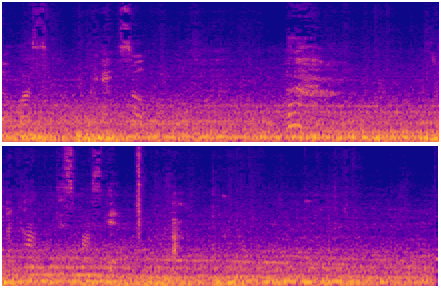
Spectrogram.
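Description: Steady engine and road rumble heard inside the cabin of a moving city bus, with scattered clicks and rattles.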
